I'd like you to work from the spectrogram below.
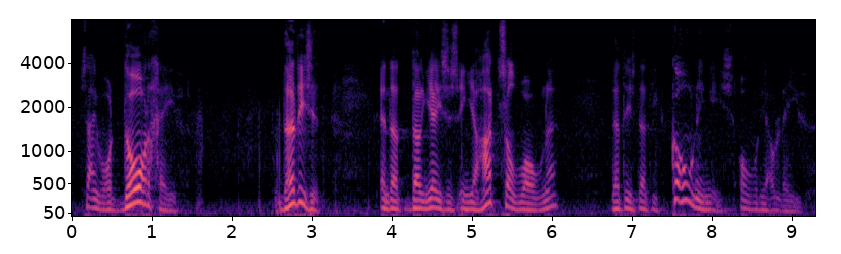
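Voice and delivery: normal talking voice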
